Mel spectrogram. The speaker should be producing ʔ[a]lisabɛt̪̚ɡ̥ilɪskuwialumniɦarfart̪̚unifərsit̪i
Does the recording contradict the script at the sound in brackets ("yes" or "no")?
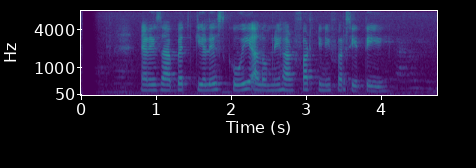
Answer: yes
